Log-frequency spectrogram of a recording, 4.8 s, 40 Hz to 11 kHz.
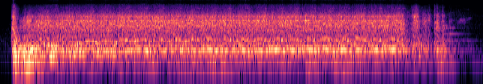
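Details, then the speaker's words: Ditch Witch R40 with Wisconsin V4, just converted from points to Hot Spark electronic ignition: steady cranking about three turns a second for four seconds, never firing. Owner first wondered about the coil; the ignition switch, which had been acting up, was bad and was replaced. "nothing oh no maybe the coil's bad oh let's see I'm where am I getting that yeah yeah that switch is bad Charlie thought it was bad it was acting up yeah I gotta get a new Switch"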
